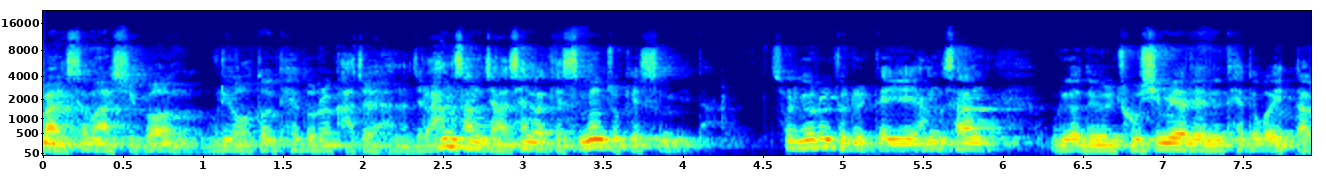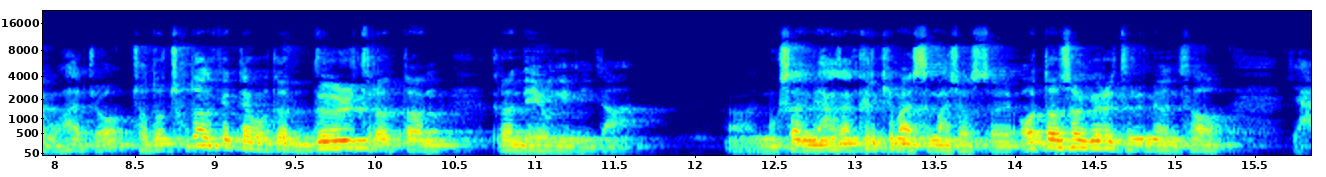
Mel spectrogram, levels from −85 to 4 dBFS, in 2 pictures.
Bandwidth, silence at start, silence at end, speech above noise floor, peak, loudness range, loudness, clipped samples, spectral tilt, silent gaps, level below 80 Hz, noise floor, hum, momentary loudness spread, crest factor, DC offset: 14.5 kHz; 0 s; 0 s; 36 dB; -8 dBFS; 4 LU; -29 LUFS; under 0.1%; -5 dB/octave; none; -64 dBFS; -65 dBFS; none; 13 LU; 20 dB; under 0.1%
